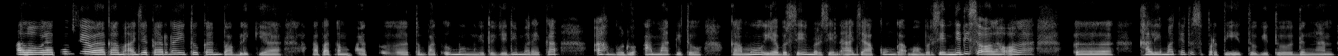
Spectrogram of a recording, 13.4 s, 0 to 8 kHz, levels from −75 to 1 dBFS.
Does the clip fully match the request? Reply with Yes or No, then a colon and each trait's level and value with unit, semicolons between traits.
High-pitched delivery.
Yes: high, 210 Hz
